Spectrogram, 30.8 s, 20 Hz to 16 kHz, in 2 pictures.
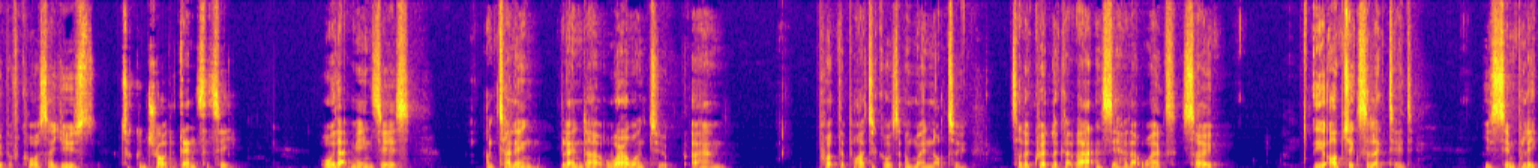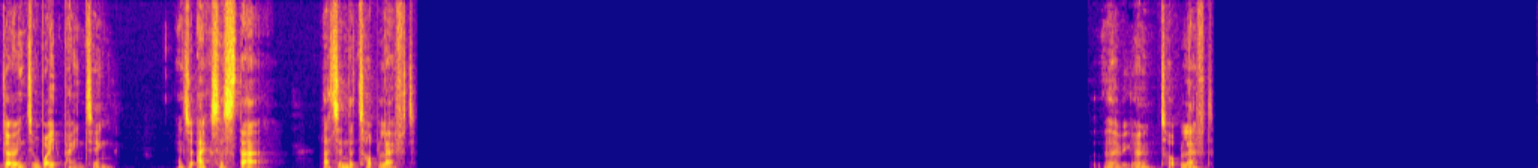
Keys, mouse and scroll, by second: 6.6-7.2 drag, 7.2-9.7 shift+middle drag, 9.7 /, 11.9 Tab, 17.4 click, 17.9 3, 22.2 click, 23.5 click, 26.2-28.3 drag, 28.3 g.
